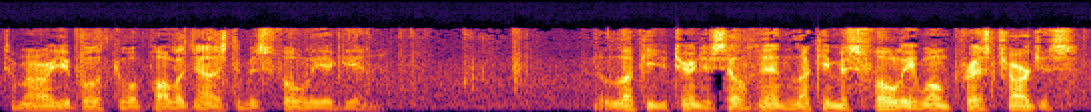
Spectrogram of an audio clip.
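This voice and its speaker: An actor playing a weary, gentle middle-aged father with a measured, melancholy, reflective way of talking in a radio drama. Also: deep voice, natural voice. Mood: grave. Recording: muffled, noisy radio play recording.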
